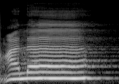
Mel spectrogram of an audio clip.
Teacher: Kalau berhenti panjang dua harakat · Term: mad thobi'i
